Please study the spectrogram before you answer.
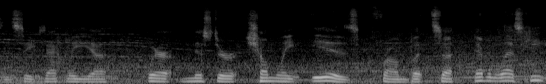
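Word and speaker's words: Cholmondeley: I have to forget that there's a D in there.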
